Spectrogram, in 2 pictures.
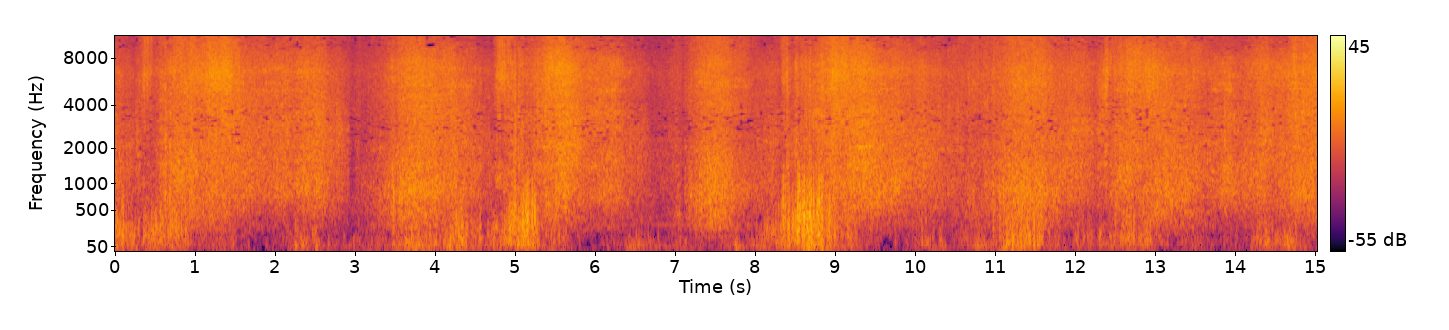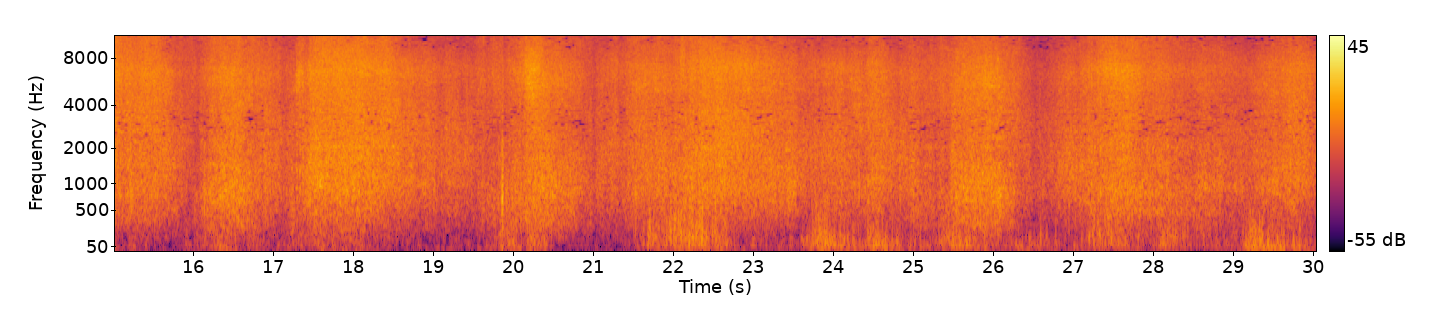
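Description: Skis hissing and scraping over snow on a downhill run, swelling and fading about every one to two seconds with the turns, mixed with wind rushing over the microphone.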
